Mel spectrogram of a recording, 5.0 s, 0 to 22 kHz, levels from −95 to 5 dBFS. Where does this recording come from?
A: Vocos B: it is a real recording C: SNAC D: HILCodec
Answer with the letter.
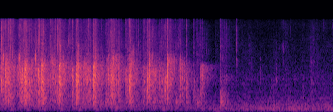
B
